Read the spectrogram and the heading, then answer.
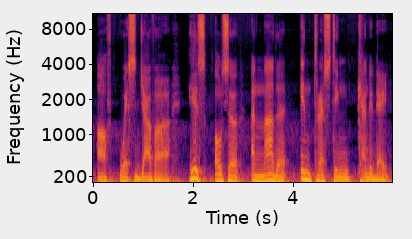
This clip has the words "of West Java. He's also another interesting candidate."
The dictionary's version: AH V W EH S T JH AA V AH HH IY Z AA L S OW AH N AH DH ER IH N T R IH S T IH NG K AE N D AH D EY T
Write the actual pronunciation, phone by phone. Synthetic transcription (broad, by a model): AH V W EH S JH AA V AH HH IY Z AA L S OW AH N AH DH ER IH N T R IH S T IH NG K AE N D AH D EY T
